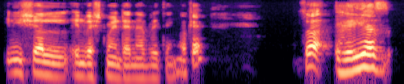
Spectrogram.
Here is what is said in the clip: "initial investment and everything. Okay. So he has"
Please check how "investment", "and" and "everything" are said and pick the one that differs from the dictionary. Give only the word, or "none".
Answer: everything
